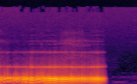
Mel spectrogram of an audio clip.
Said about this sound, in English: She's like, can you get like a stomach rumble noise? I don't even know why. I need a stomach.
